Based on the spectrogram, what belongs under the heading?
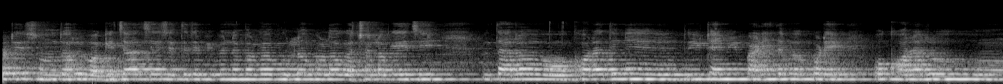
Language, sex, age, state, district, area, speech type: Odia, female, 60+, Odisha, Khordha, rural, spontaneous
